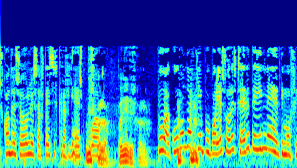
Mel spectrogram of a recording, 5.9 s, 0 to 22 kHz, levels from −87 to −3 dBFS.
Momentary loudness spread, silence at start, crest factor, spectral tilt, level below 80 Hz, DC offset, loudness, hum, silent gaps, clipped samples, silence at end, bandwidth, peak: 6 LU; 0 s; 14 dB; -5.5 dB/octave; -42 dBFS; under 0.1%; -20 LUFS; none; none; under 0.1%; 0 s; 8.4 kHz; -4 dBFS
